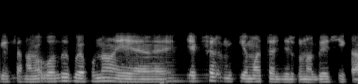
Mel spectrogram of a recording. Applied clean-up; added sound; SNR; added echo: neural mask model DeepFilterNet 3.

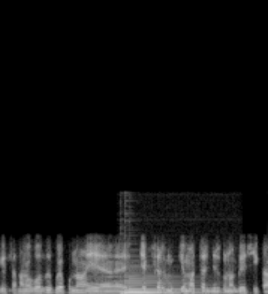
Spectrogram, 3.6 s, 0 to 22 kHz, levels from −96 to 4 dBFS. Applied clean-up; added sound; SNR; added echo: none; Acoustic guitar / Strum; 0 dB; none.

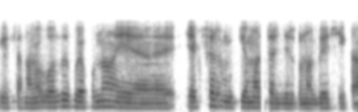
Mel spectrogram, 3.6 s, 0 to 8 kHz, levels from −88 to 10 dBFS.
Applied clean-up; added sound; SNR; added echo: none; none; none; none.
